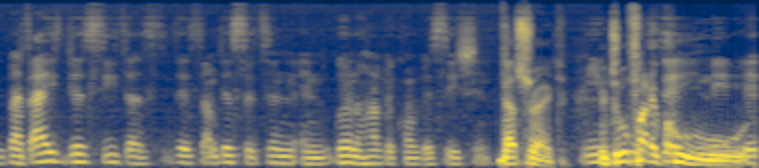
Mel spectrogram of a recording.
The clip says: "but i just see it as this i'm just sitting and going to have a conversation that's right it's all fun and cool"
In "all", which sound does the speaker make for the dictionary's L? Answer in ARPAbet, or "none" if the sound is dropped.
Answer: W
